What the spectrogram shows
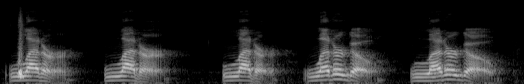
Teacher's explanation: her sounds like er you don't hear the age ER but I also attach it to the word before so I link those sounds together letter letter letter letter Go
